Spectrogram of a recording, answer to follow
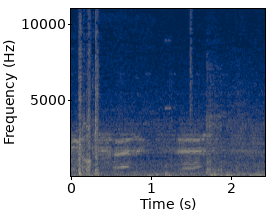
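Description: People talking quietly over the low, steady hum of a vehicle engine running, with a few sharp clicks near the start.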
